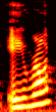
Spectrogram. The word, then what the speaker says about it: Aron: And I found the skull guy, Aaron? Aaron? Is that how you say it? Yeah. Because it's not Aaron. No, it's like Iron, but Aaron. With an A.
